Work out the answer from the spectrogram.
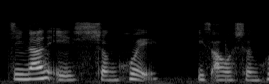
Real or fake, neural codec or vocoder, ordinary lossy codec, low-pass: real; none; none; 7.2 kHz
